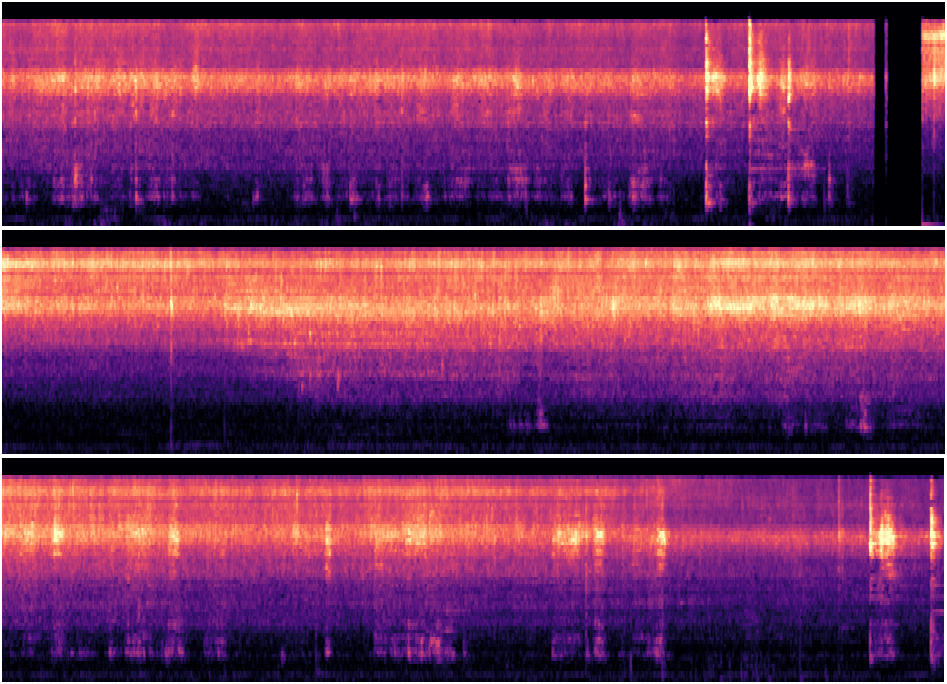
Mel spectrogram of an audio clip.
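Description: Onion and spice masala sizzling in hot oil in a metal kadai, with a spatula stirring and scraping against the pan. The sizzle is steady, with a few sharper scrapes and knocks about a quarter of the way in and again near the end, and the sound drops out briefly about a third of the way in.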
